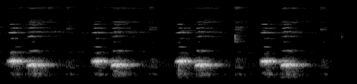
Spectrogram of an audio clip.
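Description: A cuckoo clock sounds four times in a steady rhythm, each call a clear two-note "cu-coo" dropping from higher to lower pitch, heard alone with no talking.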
